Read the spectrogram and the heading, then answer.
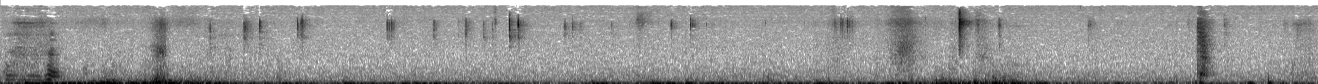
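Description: Dice being scooped up and shuffled together, a busy run of sharp plastic clicks and rattles, with a few louder clattering bursts amid steady low rumble and no speech.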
